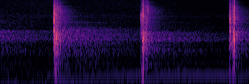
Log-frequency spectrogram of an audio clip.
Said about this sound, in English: These claps were done in my home studio in my mum's garage.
